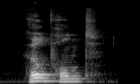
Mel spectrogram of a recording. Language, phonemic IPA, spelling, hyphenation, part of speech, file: Dutch, /ˈɦʏlp.ɦɔnt/, hulphond, hulp‧hond, noun, Nl-hulphond.ogg
- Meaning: an assistance dog (UK), a service dog (US) (dog trained for aiding people with (chiefly non-visual and non-auditive) disabilities or disorders)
